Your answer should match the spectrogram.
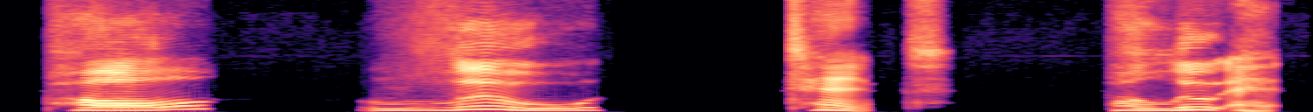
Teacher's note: The O is making the schwa sound, and the U says oo because there is a final E at the end of the word pollute.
